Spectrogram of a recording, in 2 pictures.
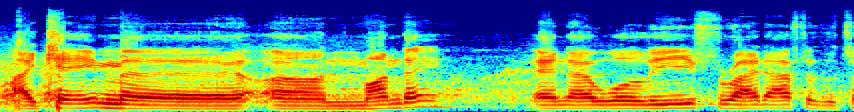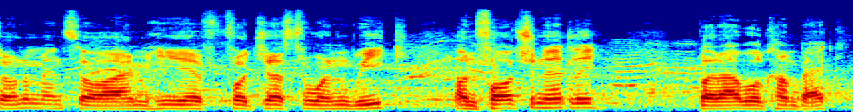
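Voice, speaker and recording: Guy competitor, mid pitch, lots of uh's, crowd chatter around. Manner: relaxed, halting with many fillers. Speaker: competition participant. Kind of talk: on-the-spot interview. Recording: crowd at an event.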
